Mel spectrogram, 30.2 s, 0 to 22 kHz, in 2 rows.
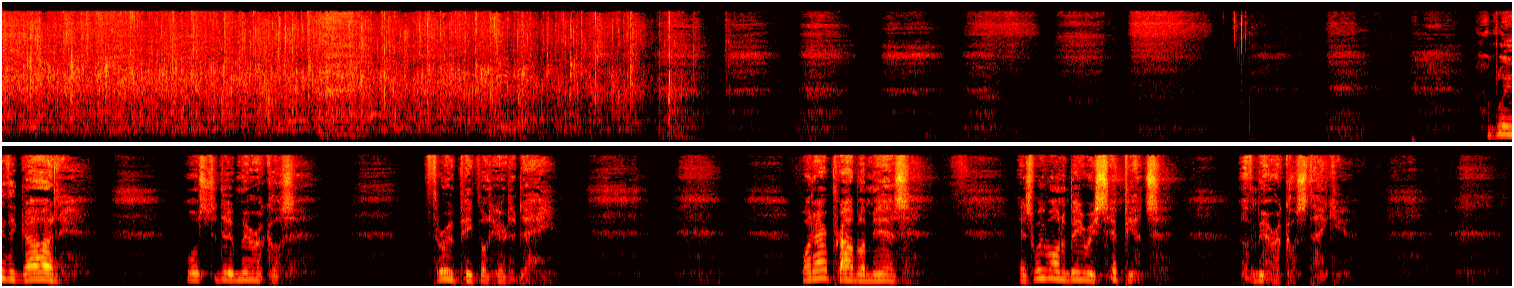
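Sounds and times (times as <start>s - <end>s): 
large audience clapping: 0.0s - 7.4s
speech: 14.9s - 15.8s, 17.0s - 18.2s, 19.4s - 20.7s, 23.1s - 24.3s, 25.3s - 26.8s, 27.5s - 28.6s.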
